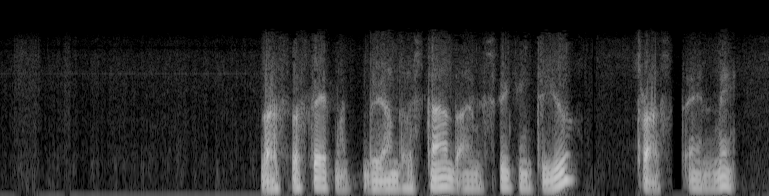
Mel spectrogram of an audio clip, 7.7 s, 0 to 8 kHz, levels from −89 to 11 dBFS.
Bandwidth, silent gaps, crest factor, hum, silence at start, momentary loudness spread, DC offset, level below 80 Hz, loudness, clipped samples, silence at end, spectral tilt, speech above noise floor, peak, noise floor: 5 kHz; none; 20 dB; none; 2.6 s; 10 LU; under 0.1%; -34 dBFS; -21 LUFS; under 0.1%; 0.35 s; -13 dB/octave; 42 dB; -2 dBFS; -61 dBFS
